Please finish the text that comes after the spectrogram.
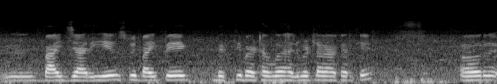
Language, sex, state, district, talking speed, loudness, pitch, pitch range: Hindi, male, Maharashtra, Mumbai Suburban, 215 wpm, -13 LUFS, 190 Hz, 180-200 Hz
